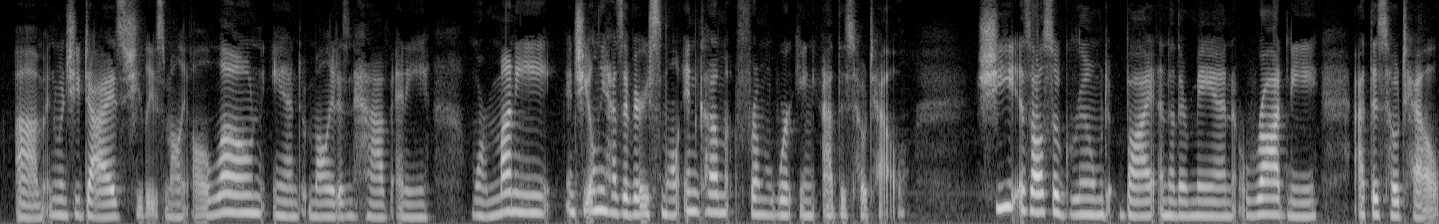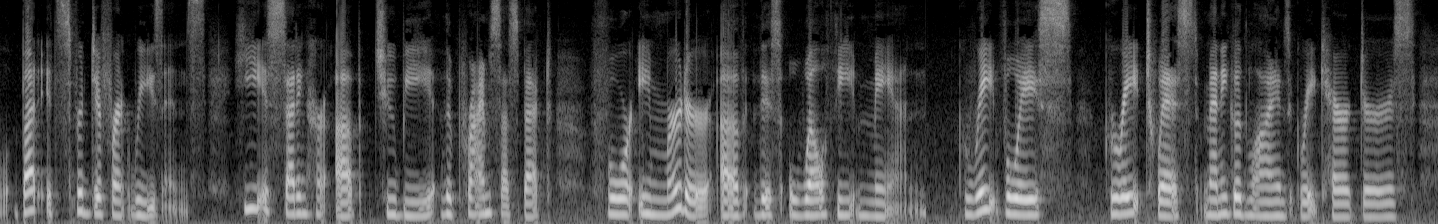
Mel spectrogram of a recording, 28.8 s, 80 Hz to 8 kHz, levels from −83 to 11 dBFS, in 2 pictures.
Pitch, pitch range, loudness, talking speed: 205 Hz, 185-225 Hz, -15 LUFS, 150 wpm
